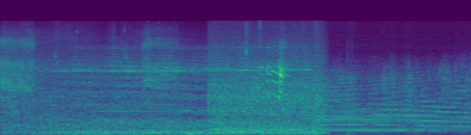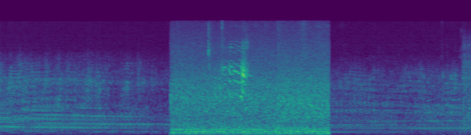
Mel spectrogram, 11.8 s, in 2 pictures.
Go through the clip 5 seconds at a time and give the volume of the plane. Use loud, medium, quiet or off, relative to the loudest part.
loud, loud, medium.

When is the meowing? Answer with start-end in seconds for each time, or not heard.
2.5-4.1, 8.0-10.0.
